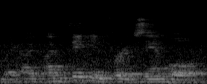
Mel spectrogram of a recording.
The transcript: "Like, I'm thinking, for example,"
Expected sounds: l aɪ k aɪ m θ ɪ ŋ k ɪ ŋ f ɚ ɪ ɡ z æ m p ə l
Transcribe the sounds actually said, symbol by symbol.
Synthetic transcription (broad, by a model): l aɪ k aɪ m θ ɪ ŋ k ɪ ŋ f ɚ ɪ ɡ z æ m p l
